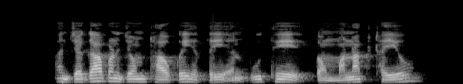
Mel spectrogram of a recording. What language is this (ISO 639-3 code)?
kvx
